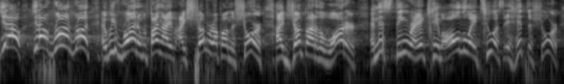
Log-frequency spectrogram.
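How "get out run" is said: acted yell, much higher and slower. Retelling getting his wife out of the water, retelling his yell. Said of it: "I'm yelling".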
